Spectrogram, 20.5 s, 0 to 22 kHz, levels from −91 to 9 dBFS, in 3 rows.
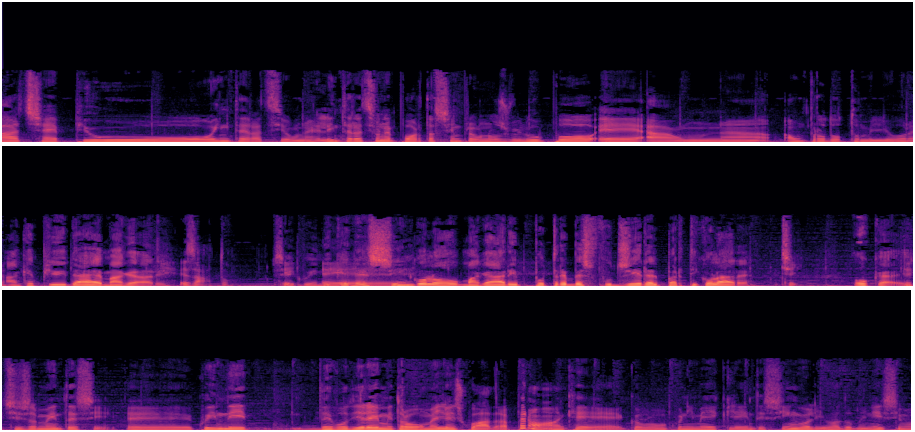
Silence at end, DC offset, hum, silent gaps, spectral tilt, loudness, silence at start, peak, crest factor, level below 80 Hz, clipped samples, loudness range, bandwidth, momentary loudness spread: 0 s; under 0.1%; none; none; -6 dB/octave; -28 LUFS; 0 s; -8 dBFS; 20 dB; -46 dBFS; under 0.1%; 7 LU; 11.5 kHz; 13 LU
